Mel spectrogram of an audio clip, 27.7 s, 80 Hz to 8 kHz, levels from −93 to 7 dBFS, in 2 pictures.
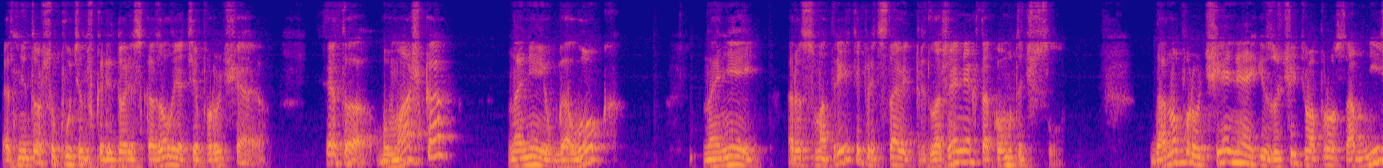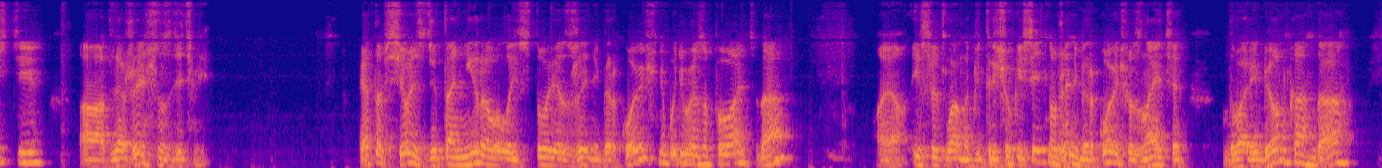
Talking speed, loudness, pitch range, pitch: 125 wpm, -20 LUFS, 120-165 Hz, 130 Hz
